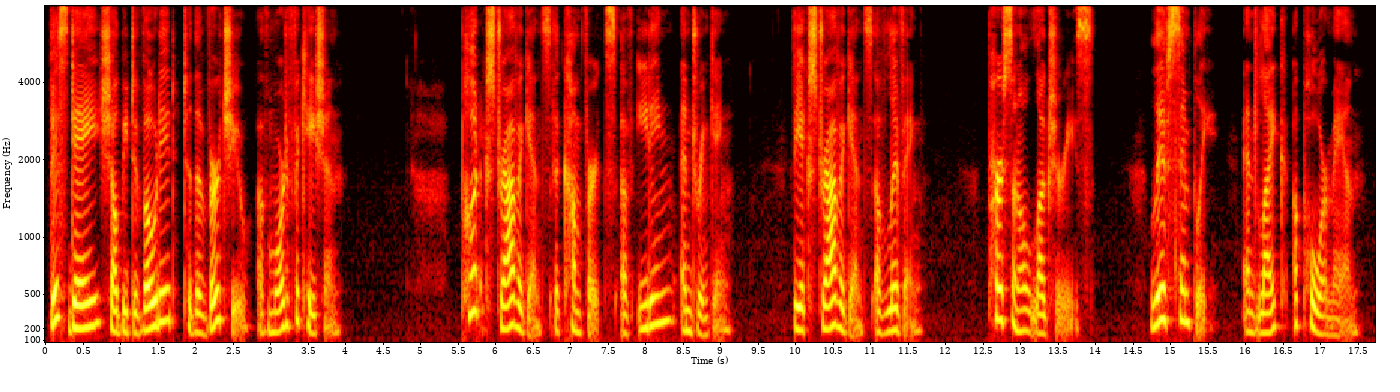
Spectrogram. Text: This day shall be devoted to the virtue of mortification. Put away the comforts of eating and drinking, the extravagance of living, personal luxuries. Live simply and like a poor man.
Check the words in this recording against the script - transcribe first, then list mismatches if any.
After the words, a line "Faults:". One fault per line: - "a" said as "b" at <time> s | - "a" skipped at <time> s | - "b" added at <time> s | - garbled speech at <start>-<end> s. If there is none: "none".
This day shall be devoted to the virtue of mortification. Put extravagance the comforts of eating and drinking, the extravagance of living, personal luxuries. Live simply and like a poor man.
Faults:
- "away" said as "extravagance" at 5.8 s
